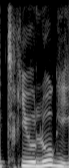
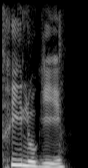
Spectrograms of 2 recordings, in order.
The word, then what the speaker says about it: Trilogie: Mich hat nämlich eine liebe Zuschauerin korrigiert, weil ich habe in der Story Trilogie gesagt, weil ich dachte, das heißt Trilogie. Nein, das heißt Trilogie.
